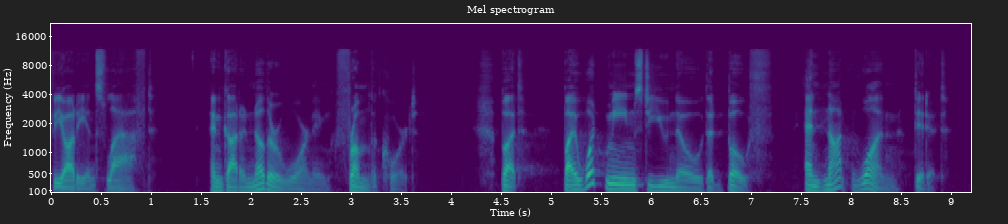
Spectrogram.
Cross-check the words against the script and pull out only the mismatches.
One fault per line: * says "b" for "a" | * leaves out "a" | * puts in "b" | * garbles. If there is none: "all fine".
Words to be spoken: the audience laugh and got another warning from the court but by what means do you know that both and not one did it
* says "laughed" for "laugh"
